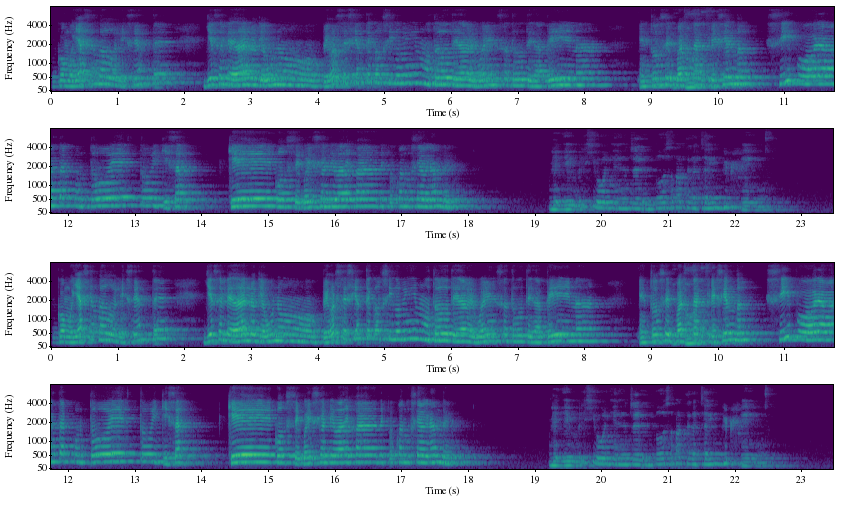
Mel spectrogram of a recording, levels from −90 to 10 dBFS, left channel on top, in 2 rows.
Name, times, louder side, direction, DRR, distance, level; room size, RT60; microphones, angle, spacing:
voice 1, 0.1-1.8 2.3-8.2 8.8-10.4 10.7-13.7 14.4-17.8, right 2 dB, 55° right, 5 dB, 0.8 m, -30 dB
voice 2, 9.3-10.1 19.2-21.8 22.1-22.5, right 1 dB, 25° right, 2 dB, 0.5 m, -39 dB
9.0 x 3.5 x 3.8 m, 1.3 s
head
